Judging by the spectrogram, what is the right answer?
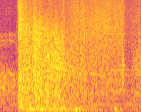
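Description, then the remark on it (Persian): A sudden loud gunshot-like blast erupts and rolls into a sustained rumbling roar, with a couple of sharper thumps following inside the noisy tail. “خورشید سجده می کرد، پرنده ها سجده می کردند، حتی گلوله بعد از شلیک هم.”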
